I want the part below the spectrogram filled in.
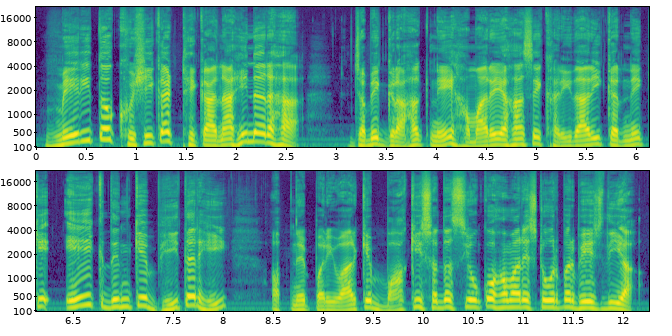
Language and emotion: Hindi, happy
